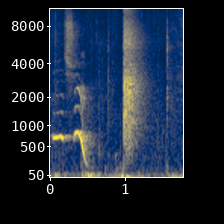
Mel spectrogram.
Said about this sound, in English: You want me to clap again?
